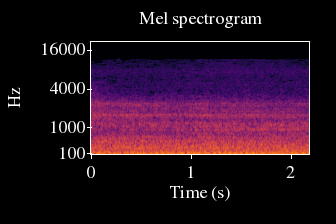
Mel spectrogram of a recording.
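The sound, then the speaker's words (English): A truck engine rumbles steadily as the truck stops, a deep, even drone with no voices over it. “Oh, stop the truck. I'm going to capture him.”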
